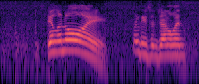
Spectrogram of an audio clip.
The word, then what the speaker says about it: Illinois: Illinois. Ladies and gentlemen, even though Illinois has an S at the end of it, you do not pronounce it.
